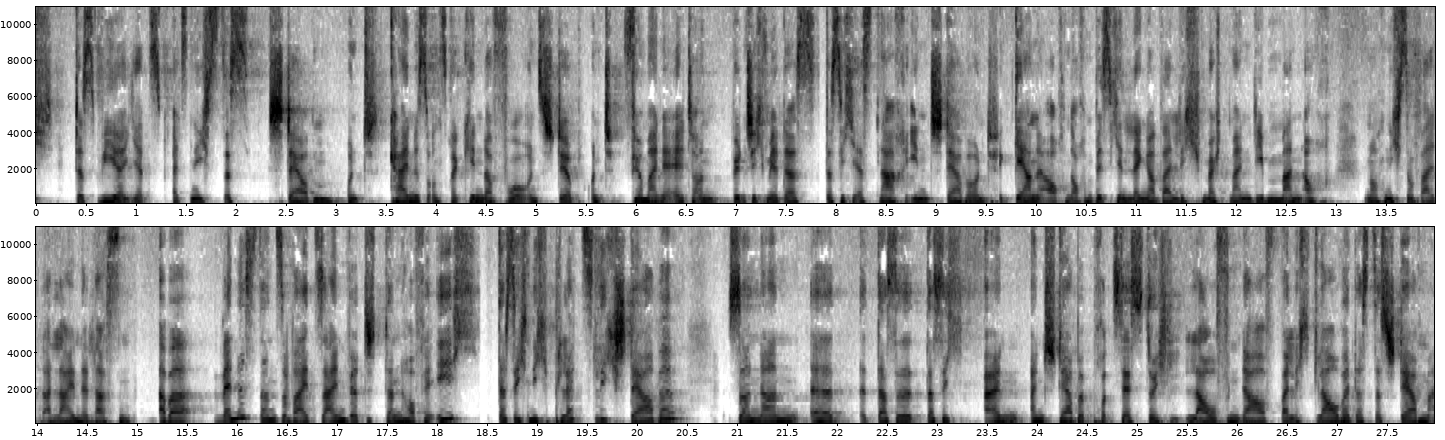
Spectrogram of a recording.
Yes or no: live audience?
yes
